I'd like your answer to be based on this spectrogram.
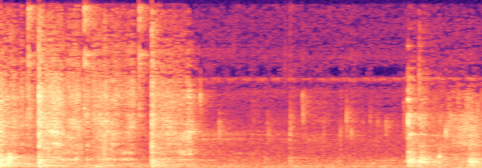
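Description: A spoon stirs stuffed potato gravy with Maggi Magic Masala, making soft scraping strokes and clinks against the pan that come in short bursts with a quiet pause in between.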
